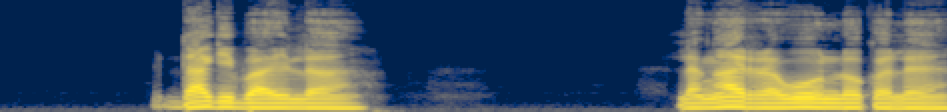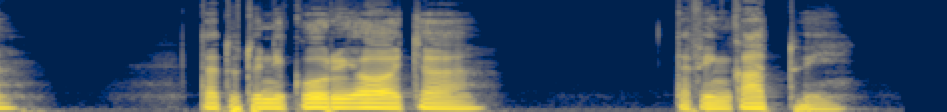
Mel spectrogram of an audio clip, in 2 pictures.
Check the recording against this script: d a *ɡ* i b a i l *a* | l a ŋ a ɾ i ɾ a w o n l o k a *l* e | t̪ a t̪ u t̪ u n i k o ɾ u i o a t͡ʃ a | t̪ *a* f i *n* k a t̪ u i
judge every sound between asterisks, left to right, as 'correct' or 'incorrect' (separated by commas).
correct, correct, correct, correct, incorrect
